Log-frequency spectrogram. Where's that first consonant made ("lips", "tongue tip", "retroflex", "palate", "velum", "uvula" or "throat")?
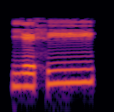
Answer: palate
